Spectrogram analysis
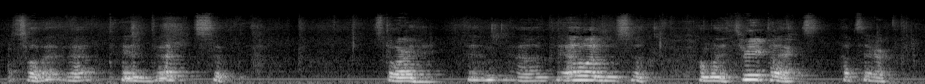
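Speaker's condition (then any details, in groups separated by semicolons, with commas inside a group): Parkinson's; trouble in the throat when speaking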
